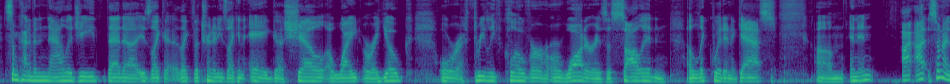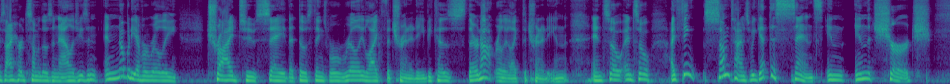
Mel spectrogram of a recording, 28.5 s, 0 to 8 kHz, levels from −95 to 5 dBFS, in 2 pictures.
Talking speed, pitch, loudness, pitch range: 190 wpm, 130 Hz, -32 LUFS, 120-150 Hz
